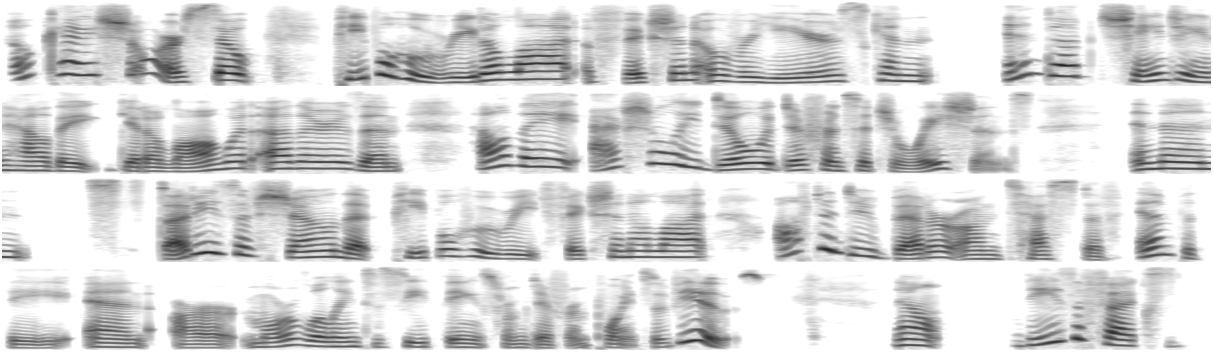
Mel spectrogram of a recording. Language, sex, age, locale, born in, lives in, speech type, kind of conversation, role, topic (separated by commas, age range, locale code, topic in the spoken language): English, female, 50-54, en-US, United States, United States, read, expert-assistant, expert, How does reading fiction influence your imagination and empathy?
